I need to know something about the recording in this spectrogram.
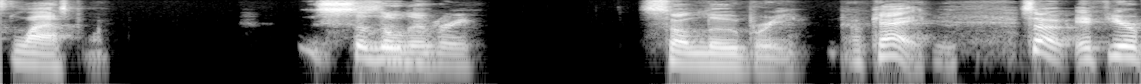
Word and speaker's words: Salubri: So how do you pronounce the last one? Salubri.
